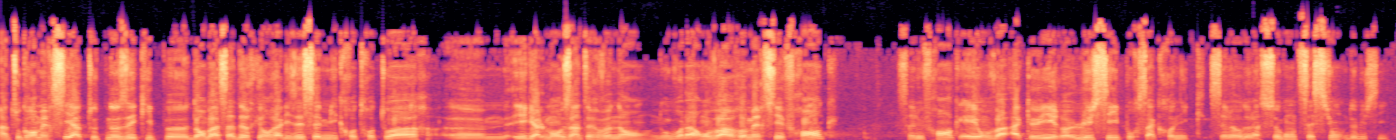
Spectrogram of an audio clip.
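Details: Adult male speaker; normal voice.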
